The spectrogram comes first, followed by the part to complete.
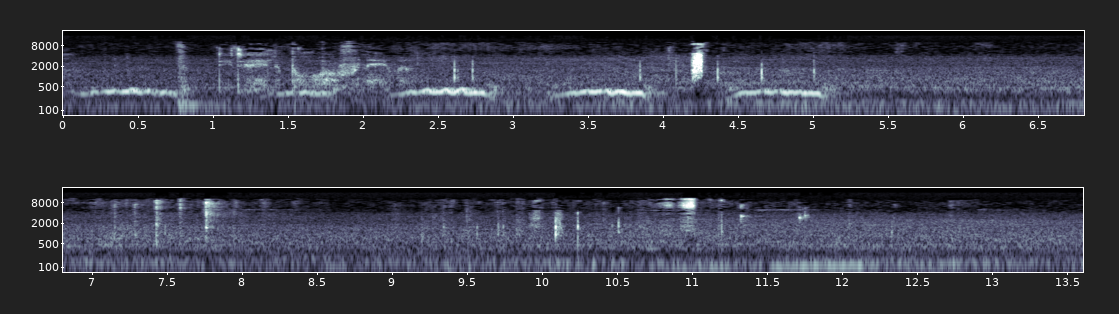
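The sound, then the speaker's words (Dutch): Pigeons on a balcony coo in a low, rolling rhythm, about five throaty phrases in quick succession, fairly loud, then fall quiet under faint outdoor background noise while a person speaks briefly. “Dit zijn dus de duiven op het balkon”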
